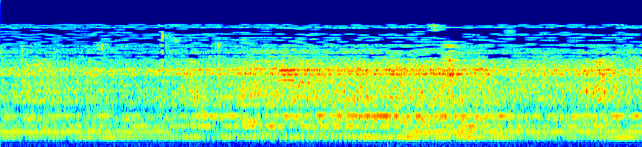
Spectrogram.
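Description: A steady, held droning tone with a stack of even overtones; one of its upper tones drops out for a second or so in the middle and then returns.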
